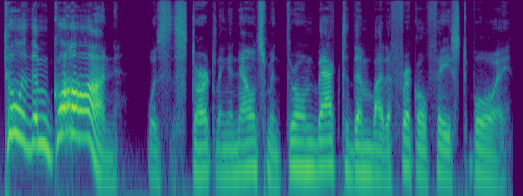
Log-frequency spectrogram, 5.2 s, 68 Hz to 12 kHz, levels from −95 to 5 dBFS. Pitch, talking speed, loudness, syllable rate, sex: 150 Hz, 195 wpm, -21 LUFS, 4.8 syllables/s, male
